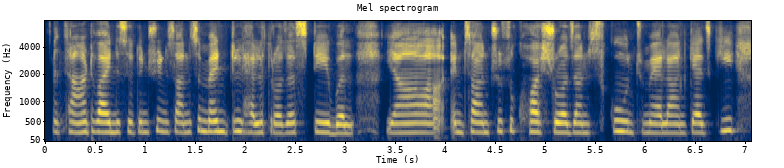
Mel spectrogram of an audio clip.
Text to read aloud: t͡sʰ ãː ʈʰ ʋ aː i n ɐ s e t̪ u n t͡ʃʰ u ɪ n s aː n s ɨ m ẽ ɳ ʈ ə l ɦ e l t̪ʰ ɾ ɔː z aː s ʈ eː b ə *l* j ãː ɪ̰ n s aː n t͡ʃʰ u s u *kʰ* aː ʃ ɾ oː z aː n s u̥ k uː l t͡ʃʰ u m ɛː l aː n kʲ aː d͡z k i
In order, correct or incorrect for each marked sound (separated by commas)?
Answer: correct, correct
